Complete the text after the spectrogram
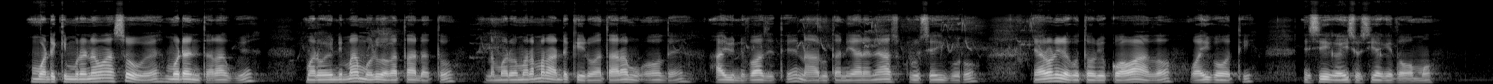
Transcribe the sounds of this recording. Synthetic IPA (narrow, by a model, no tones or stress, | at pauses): mwandekimoɾɛnɛwasowɛmoɾanetaɾaɣwɛ | maɾoaendemameɾewaɣatadato | namaɾowamaɾamaɾaːndekeiɾwataɾamuʔɔðɛ | ajunivas̬itinaːɾutaneanɛnɛaso̥koɾosiaiɣoɾojaɾɔniɾɛɣotɔɾwekowawaðɔwaiɣɔti | nesjeɣaisɔsiaɣeðɔmɔ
